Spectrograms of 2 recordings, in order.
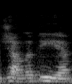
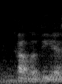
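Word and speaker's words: جلابية: if you know but in egypt the the pronunciation of arabic the soft g like as in jalavia becomes a harji galavia so i used that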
